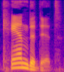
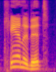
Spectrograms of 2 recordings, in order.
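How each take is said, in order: First: Both D sounds are clearly pronounced. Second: One of the two D sounds is dropped. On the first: The speaker calls it right. "two D's in there" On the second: The speaker calls it wrong. "Not a candidate"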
